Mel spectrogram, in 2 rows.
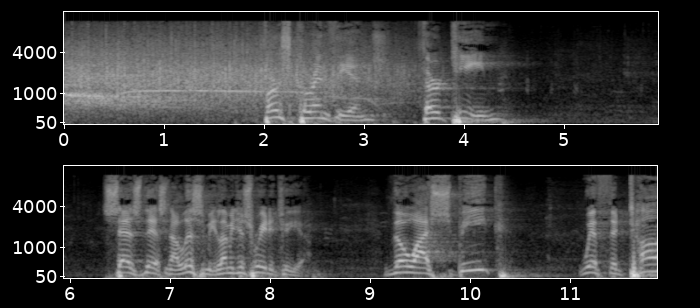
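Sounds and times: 
audience clapping hands: 0.0s - 3.9s
speech: 2.0s - 4.5s, 6.4s - 8.5s, 9.2s - 10.4s, 11.1s - 11.8s.

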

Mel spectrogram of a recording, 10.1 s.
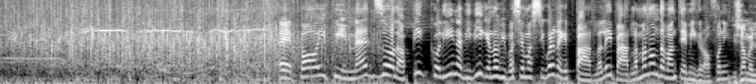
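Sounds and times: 
applause: 0.0s - 5.3s
speech: 3.7s - 10.0s.

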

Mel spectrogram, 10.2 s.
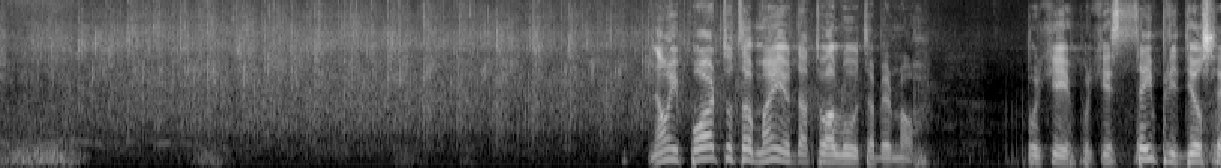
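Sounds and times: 
audience applause: 0.0s - 7.0s
speech: 5.4s - 7.8s, 8.6s - 10.1s.

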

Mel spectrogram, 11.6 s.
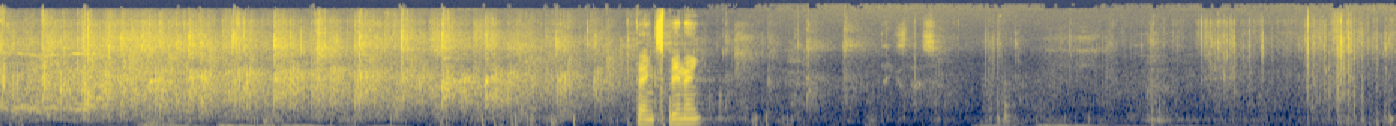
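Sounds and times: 
church congregation applauding to welcome a speaker: 0.0s - 7.4s
speech: 5.3s - 6.0s.

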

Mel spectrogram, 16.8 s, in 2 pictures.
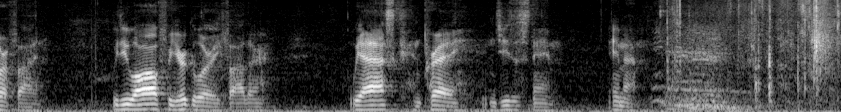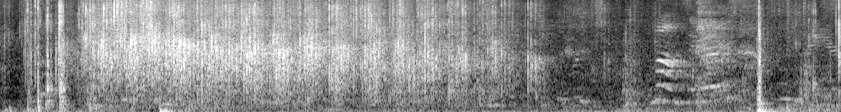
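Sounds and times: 
speech: 0.0s - 0.5s, 1.2s - 2.8s, 3.5s - 7.9s
audience applause: 7.4s - 15.9s.

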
